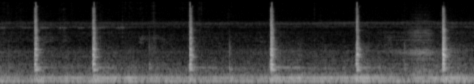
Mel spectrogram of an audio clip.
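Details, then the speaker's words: MGB clutch linkage after new slave cylinder and clutch hose, worked by hand in quiet room: sharp click about every second, little spring-back; owner unsure if normal, still can't shift out of neutral with engine running. "but does anyone know is it supposed to sound like this"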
